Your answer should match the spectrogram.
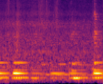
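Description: A small ukulele strummed by a child, about four uneven strums of the same chord, each ringing briefly before the next.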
